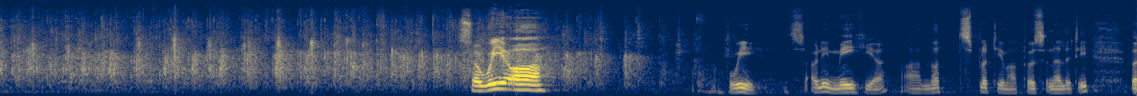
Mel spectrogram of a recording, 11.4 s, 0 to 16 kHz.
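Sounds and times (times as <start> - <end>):
audience applauding: 0.0 - 7.3
speech: 4.7 - 5.6, 7.3 - 11.3.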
